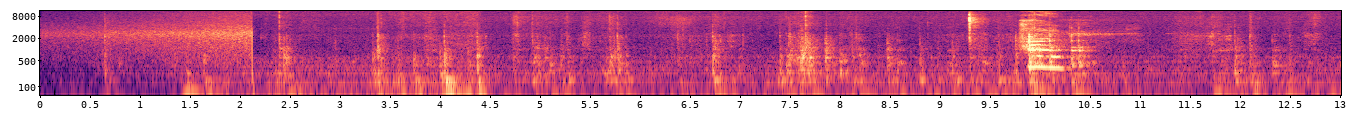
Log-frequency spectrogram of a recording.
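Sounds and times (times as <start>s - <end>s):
faint hiss: 0.0s - 2.1s.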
